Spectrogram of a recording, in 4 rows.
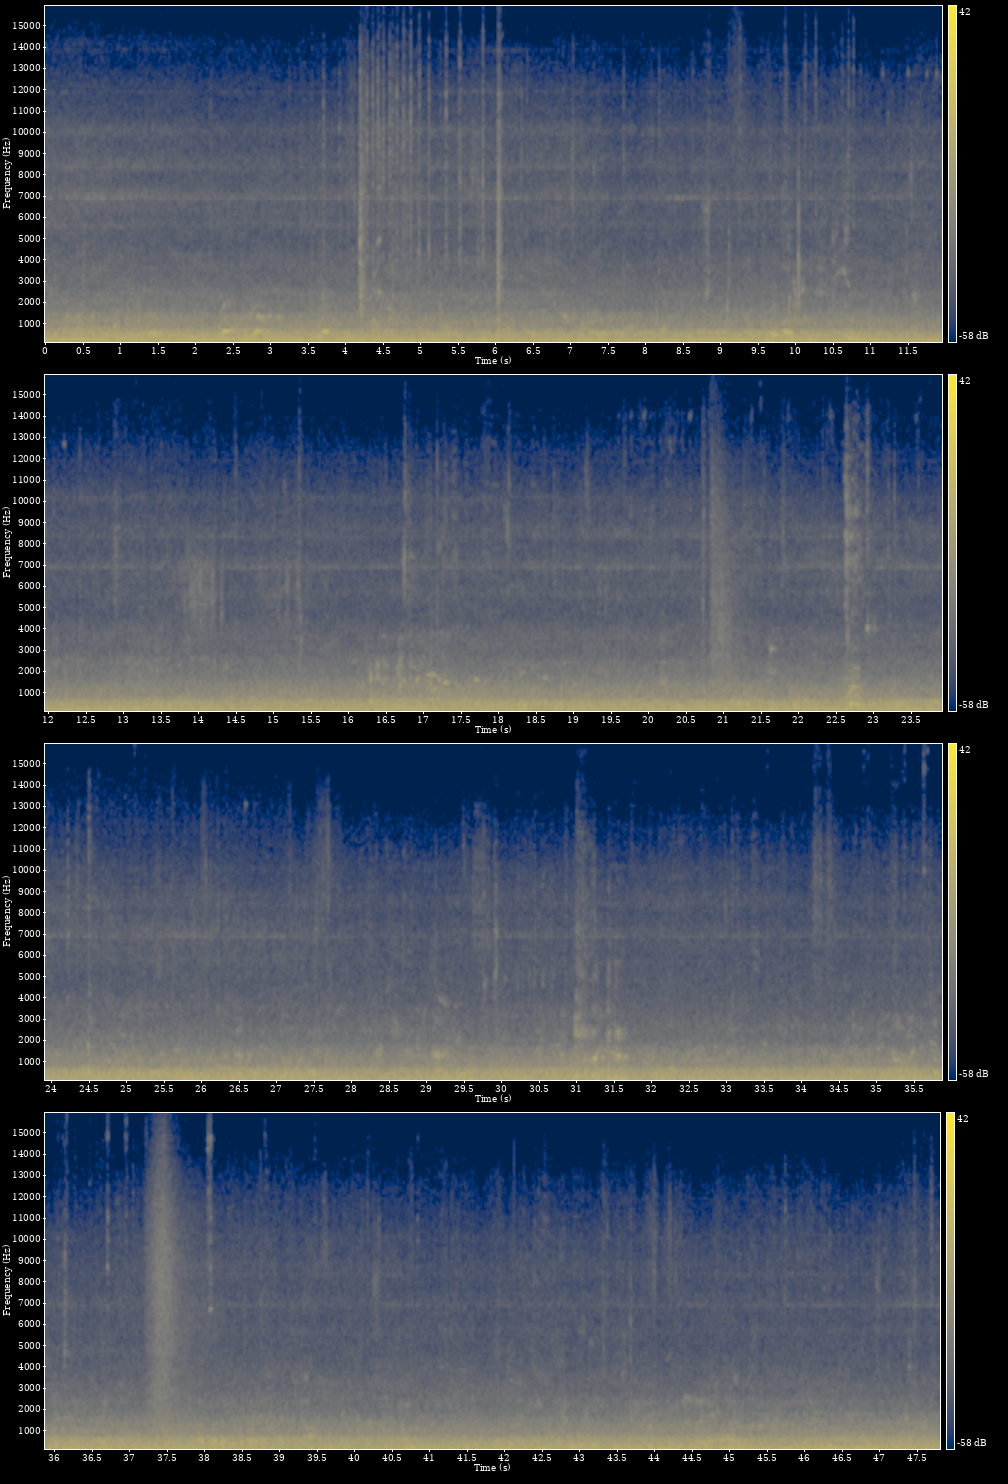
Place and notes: {"title": "berlin: hermannplatz - the city, the country & me: 1st may riot soundwalk", "date": "2011-05-01 20:13:00", "description": "soundwalk around hermannplatz, police cars, vans, trucks and water guns waiting on the revolution\nthe city, the country & me: may 1, 2011", "latitude": "52.49", "longitude": "13.42", "altitude": "41", "timezone": "Europe/Berlin"}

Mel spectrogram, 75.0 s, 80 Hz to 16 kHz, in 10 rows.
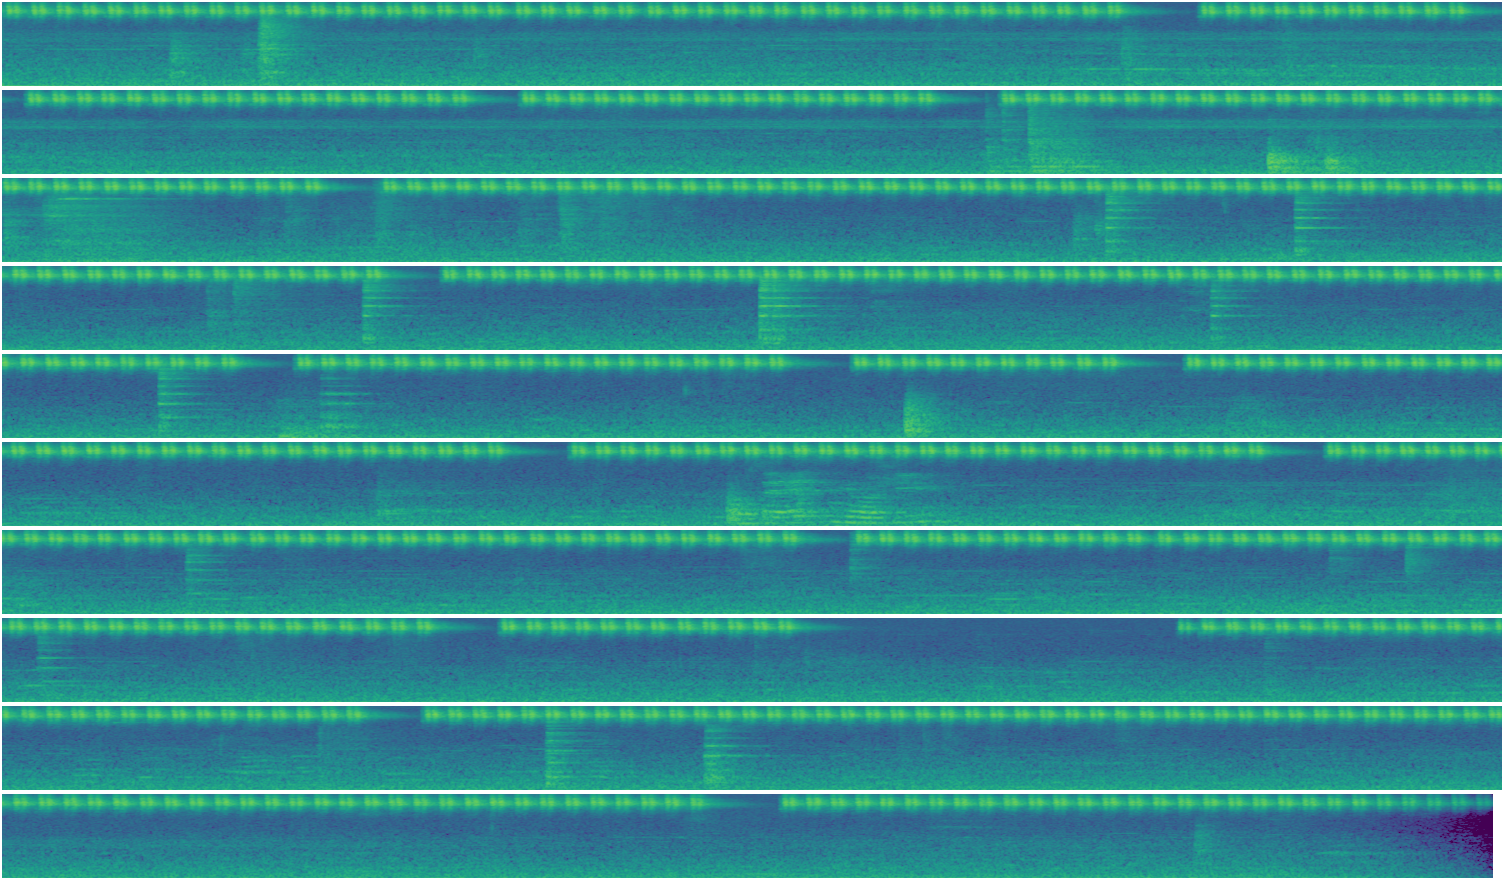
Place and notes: {"title": "Köln, Maastrichter Str., backyard balcony - grille", "date": "2011-09-15 20:45:00", "description": "lonely late summer cricket, backyard abmience", "latitude": "50.94", "longitude": "6.93", "altitude": "57", "timezone": "Europe/Berlin"}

